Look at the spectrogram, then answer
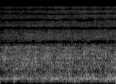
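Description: An aquaponics bell siphon on a standpipe kicks in, with steady draining water gurgling and rushing continuously at moderate volume throughout, no voices present.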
